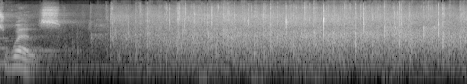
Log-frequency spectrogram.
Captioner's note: audience applauding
